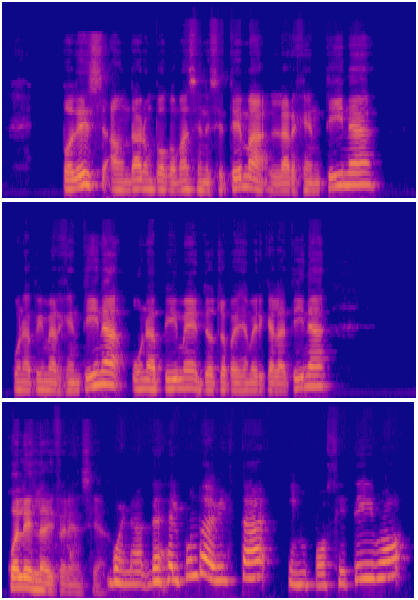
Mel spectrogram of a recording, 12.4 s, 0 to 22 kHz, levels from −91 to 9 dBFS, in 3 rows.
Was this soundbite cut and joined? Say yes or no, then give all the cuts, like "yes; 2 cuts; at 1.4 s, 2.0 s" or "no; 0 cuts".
no; 0 cuts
